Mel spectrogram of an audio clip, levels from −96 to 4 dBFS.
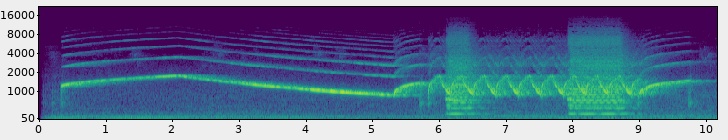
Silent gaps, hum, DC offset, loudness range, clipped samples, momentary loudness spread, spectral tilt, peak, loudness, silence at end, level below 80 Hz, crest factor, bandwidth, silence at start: none; none; under 0.1%; 5 LU; under 0.1%; 11 LU; -3.5 dB/octave; -4 dBFS; -21 LUFS; 0 s; -48 dBFS; 16 dB; 10.5 kHz; 0.25 s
